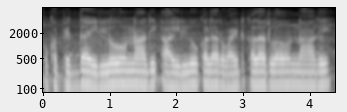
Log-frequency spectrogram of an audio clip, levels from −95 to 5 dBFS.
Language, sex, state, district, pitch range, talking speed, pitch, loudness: Telugu, male, Telangana, Mahabubabad, 125-130 Hz, 150 wpm, 125 Hz, -16 LUFS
